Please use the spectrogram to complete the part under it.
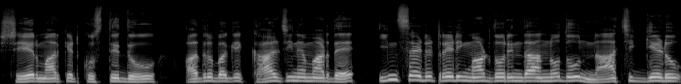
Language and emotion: Kannada, disgusted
